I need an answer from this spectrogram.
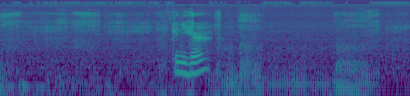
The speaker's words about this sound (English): He's a purr machine, this cat. He never stops purring.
